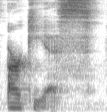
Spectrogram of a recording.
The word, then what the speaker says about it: Arceus: Like, yes, it is Arceus.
